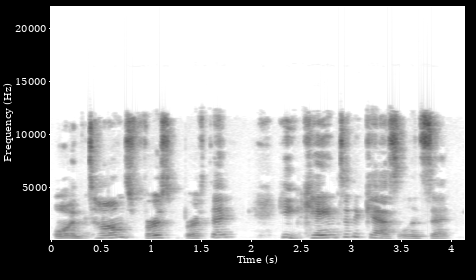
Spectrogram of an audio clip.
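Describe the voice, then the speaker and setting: A woman hosting storytime, reading a children's story aloud with expressive, deliberate phrasing. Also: mid-range voice. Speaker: storytime host, reading teacher.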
